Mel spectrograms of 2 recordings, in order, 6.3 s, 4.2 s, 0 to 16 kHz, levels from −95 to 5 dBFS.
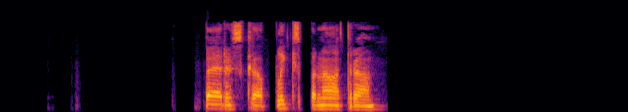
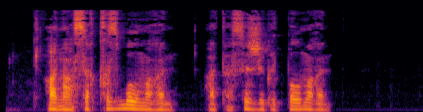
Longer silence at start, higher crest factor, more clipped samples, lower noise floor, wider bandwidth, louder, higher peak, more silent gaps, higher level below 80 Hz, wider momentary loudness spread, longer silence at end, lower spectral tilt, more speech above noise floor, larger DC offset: first, 2.05 s vs 0.35 s; about the same, 20 dB vs 24 dB; neither; first, under -90 dBFS vs -79 dBFS; second, 7.8 kHz vs 11.5 kHz; first, -16 LUFS vs -24 LUFS; about the same, 0 dBFS vs 0 dBFS; first, 2.70-2.75 s, 3.04-3.10 s vs none; second, -60 dBFS vs -48 dBFS; second, 5 LU vs 14 LU; first, 2.5 s vs 0.95 s; about the same, -4 dB/octave vs -4 dB/octave; first, over 74 dB vs 55 dB; neither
